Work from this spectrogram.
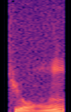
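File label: "jiǒng", Mandarin Chinese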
